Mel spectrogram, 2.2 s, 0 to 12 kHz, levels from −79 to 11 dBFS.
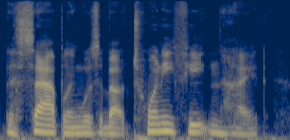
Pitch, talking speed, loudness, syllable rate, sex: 115 Hz, 220 wpm, -20 LUFS, 5.7 syllables/s, male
